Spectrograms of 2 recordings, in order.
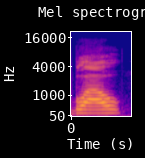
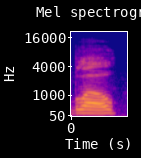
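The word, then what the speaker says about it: Blough: I'll get rid of David Blau, who I used to call David Blow, because at first I didn't know how to say his last name.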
